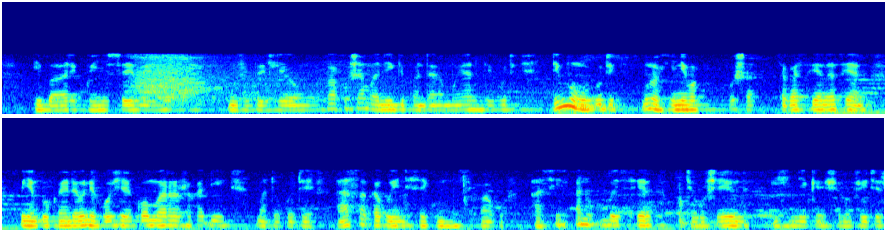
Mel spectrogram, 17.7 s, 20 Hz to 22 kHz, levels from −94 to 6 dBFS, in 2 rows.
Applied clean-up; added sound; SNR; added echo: none; none; none; none.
